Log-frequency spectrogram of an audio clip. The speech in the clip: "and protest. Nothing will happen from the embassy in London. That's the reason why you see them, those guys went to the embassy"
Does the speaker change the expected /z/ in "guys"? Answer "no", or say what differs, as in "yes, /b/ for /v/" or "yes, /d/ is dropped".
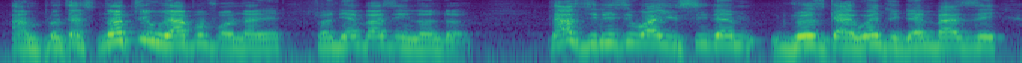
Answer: yes, /z/ is dropped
